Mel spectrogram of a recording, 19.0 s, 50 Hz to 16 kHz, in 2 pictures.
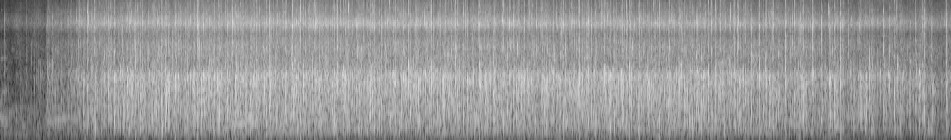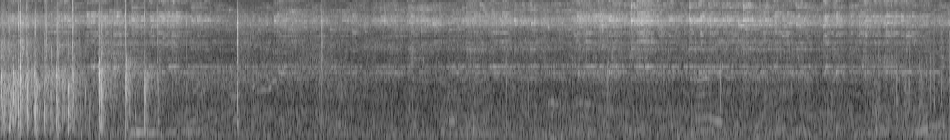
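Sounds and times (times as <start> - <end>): crowd applauding: 0.0 - 12.8.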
